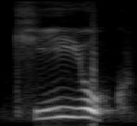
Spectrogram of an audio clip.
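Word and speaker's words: 키읔: খিউক, খিউকের উচ্চারণ হবে খ এবং ক এর মতো।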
